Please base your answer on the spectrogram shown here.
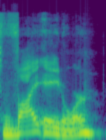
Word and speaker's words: Viator: if you- No, it's Viator. Highly recommended if you're Violator. The B is silent.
